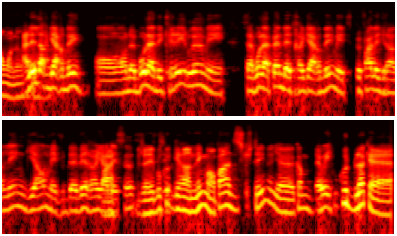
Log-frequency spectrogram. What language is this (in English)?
French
